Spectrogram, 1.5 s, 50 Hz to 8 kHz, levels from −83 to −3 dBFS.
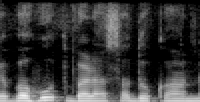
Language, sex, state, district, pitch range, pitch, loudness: Hindi, female, Jharkhand, Deoghar, 180-190 Hz, 180 Hz, -18 LUFS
